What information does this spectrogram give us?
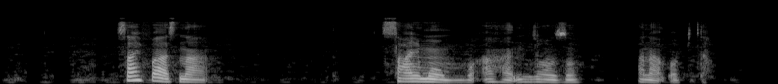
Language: Igbo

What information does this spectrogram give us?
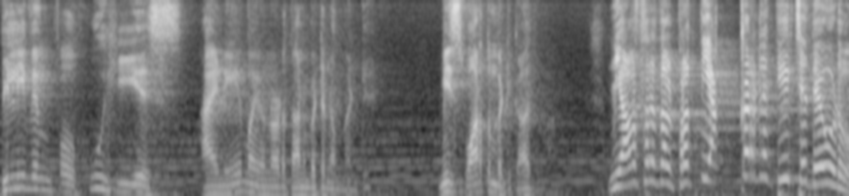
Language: Telugu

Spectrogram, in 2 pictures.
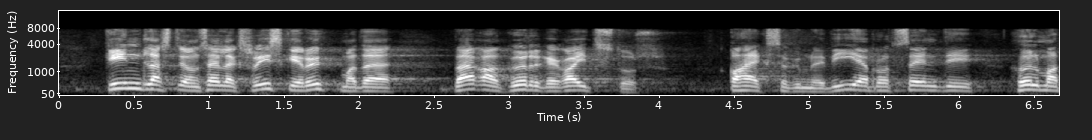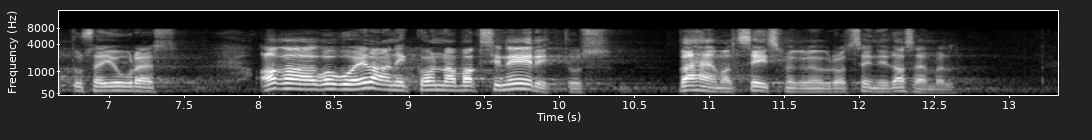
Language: Estonian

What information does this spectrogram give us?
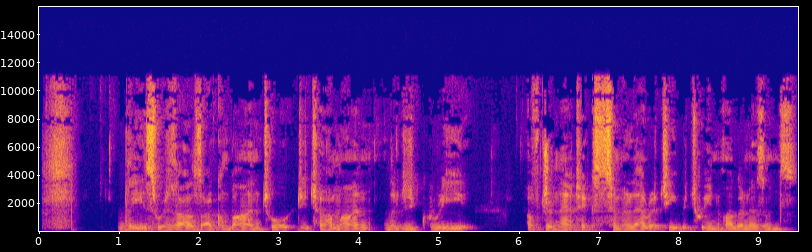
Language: English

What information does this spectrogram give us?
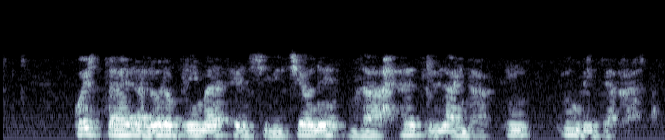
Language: Italian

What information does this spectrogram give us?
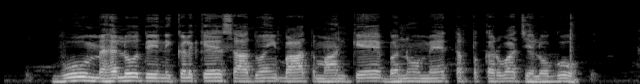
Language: Gurgula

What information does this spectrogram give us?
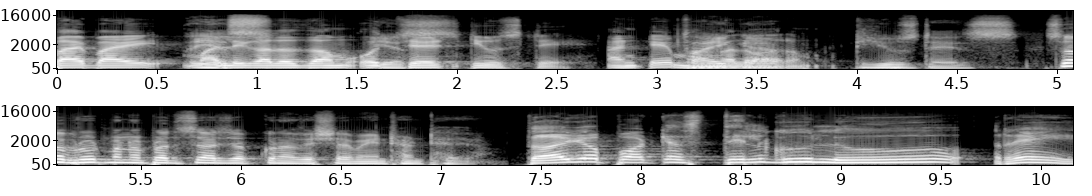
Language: Telugu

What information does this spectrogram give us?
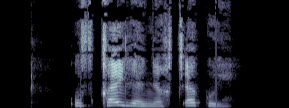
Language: Puno Quechua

